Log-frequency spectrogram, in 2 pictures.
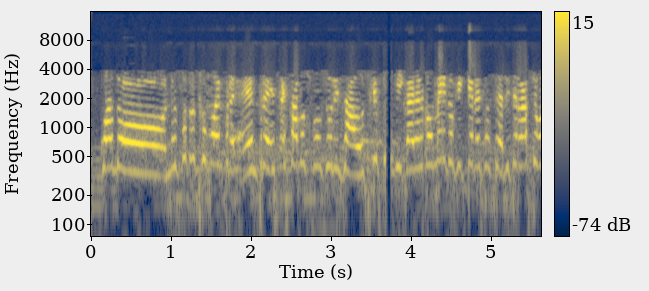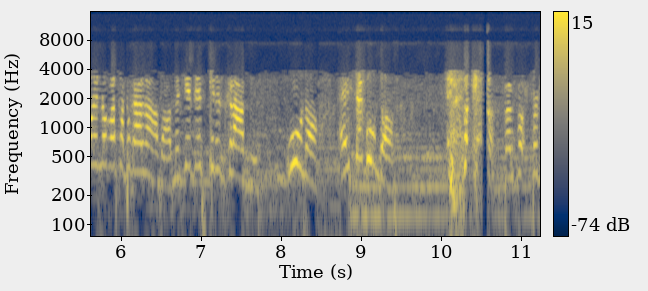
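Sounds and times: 
speech: 0.2 - 11.2
smoker's cough: 10.1 - 10.7.

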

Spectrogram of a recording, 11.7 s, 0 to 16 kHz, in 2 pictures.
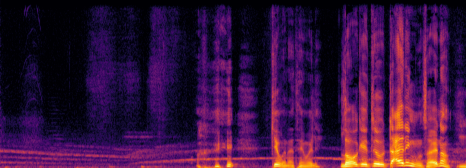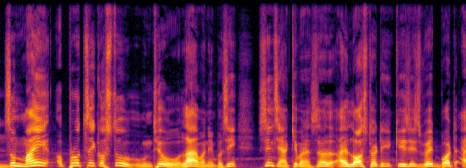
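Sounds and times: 
siren sounding outside: 0.0 - 11.6
speech: 2.7 - 11.6.

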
